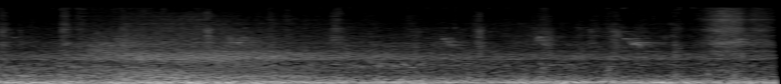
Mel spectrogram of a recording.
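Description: Small birds chirping now and then over a steady low rumble of outdoor street ambience.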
